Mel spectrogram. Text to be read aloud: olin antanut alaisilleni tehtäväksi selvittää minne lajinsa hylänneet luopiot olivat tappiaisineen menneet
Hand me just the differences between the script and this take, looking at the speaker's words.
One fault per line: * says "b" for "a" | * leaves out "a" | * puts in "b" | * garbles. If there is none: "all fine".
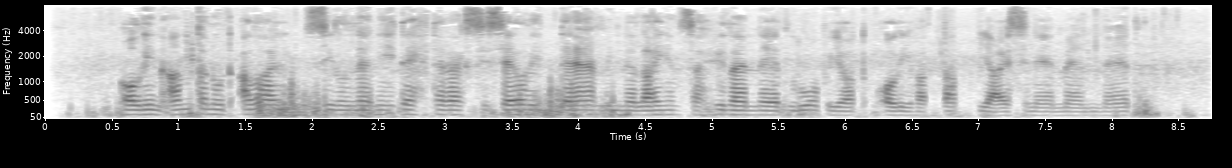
all fine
